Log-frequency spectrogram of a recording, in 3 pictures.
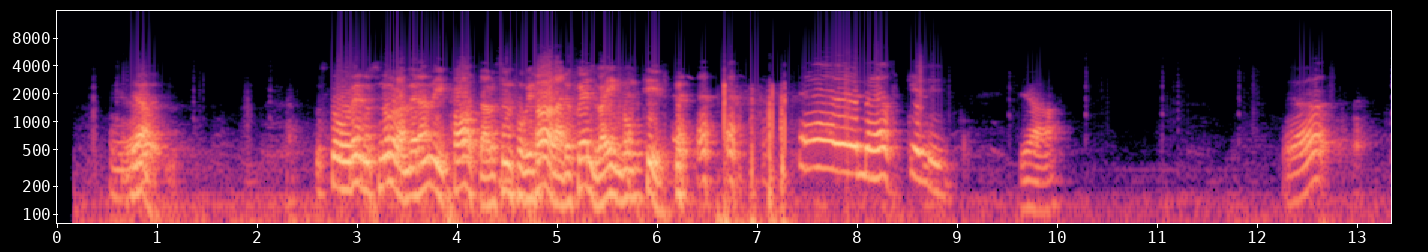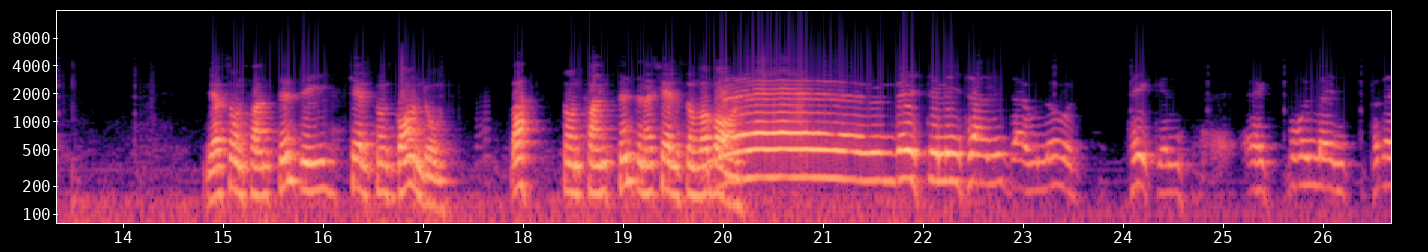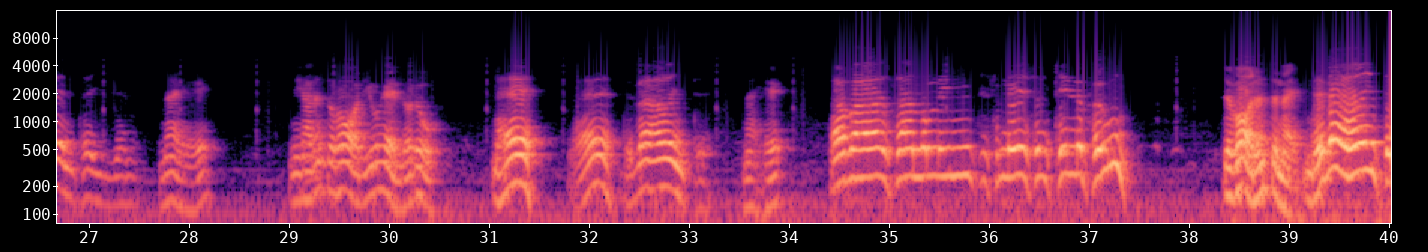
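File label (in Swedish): Gråmanstorp Skåne, svenska sagor dialekter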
